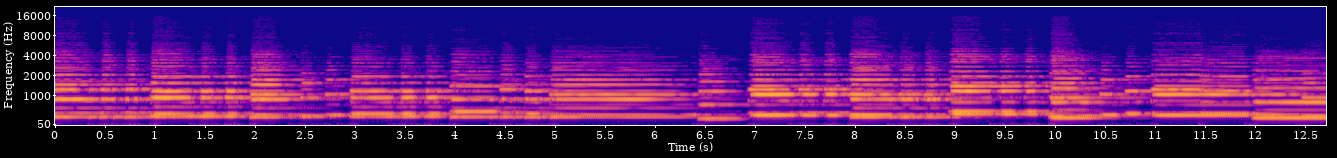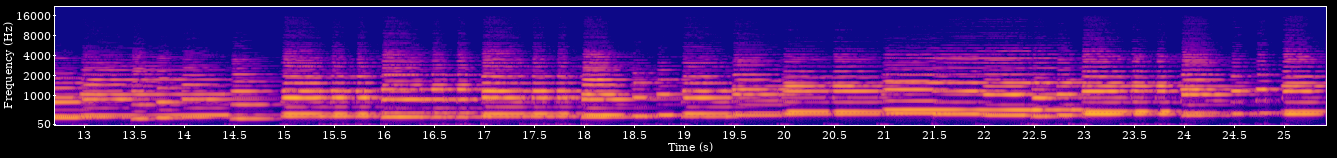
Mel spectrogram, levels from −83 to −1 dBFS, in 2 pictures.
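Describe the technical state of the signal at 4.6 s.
At 4.6 s the signal is intact, with no dropout, click, distortion or other fault at that point.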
